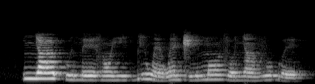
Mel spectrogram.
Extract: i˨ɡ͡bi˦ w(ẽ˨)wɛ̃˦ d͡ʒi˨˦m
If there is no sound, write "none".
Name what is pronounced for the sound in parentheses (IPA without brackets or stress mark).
ɛ̃˨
